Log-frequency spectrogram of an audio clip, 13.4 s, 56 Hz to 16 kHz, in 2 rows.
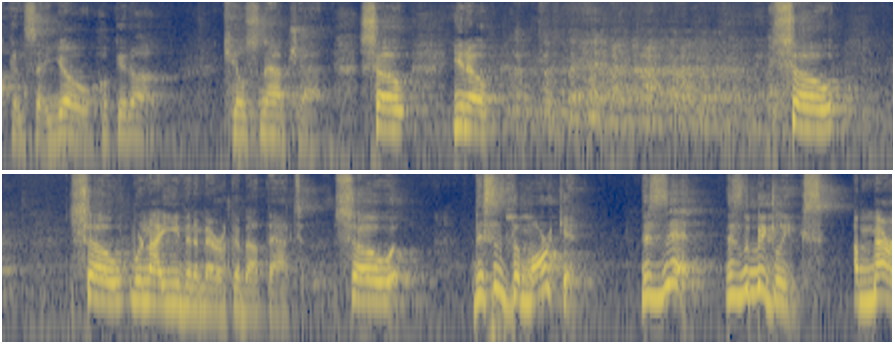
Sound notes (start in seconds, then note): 3.6 laughter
